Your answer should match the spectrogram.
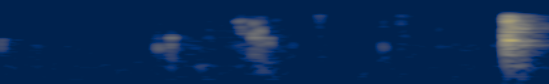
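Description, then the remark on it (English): Quiet mouth and liquid sounds as someone sips water: a few soft slurping sips and a swallow, ending in a brief louder breathy gulp or exhale. No one speaks. “Speaking of which, I'm going to take a sip.”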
